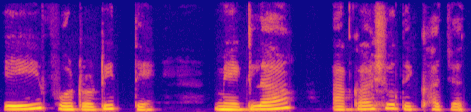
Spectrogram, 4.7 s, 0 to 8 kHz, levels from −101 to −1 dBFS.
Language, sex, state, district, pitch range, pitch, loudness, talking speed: Bengali, female, Assam, Hailakandi, 215-255 Hz, 230 Hz, -16 LUFS, 75 wpm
